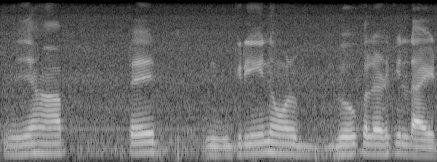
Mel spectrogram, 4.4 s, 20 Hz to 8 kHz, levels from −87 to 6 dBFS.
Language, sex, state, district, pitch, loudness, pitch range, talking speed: Hindi, male, Uttar Pradesh, Ghazipur, 125 Hz, -19 LUFS, 115-130 Hz, 125 wpm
